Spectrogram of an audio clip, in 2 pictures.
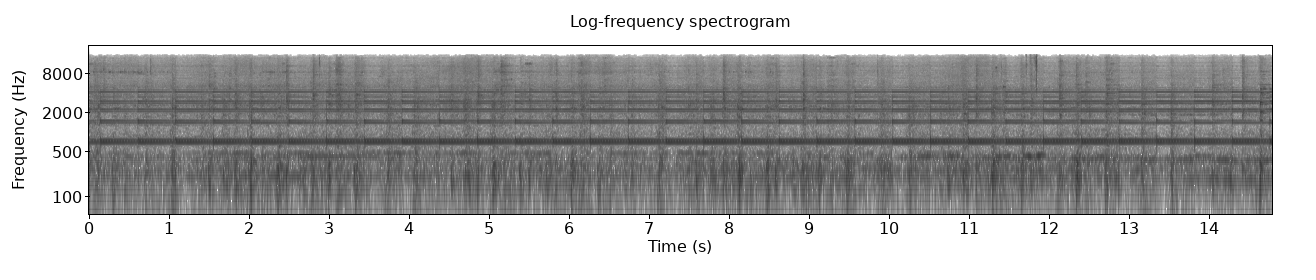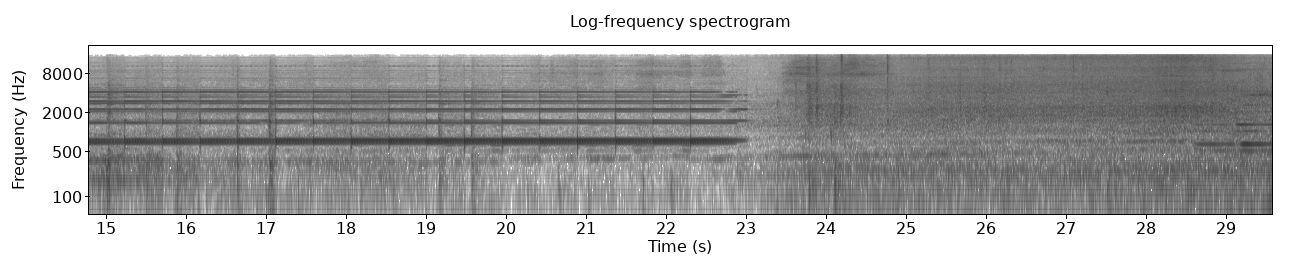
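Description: Seibu 10000 series Red Arrow electric express train running past with wheel rumble and rail-joint clatter, while a level crossing warning bell rings on one steady pitch. Both cut off suddenly about 23 s in. A quieter hum follows and slowly grows louder, as a distant train approaches.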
